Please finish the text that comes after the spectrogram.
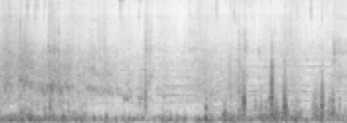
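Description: Wind gusting across a mountainside in the Pyrenees, where pilgrims climb into the wind, a steady low roar buffeting the microphone with rising and falling surges and no talk.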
